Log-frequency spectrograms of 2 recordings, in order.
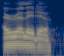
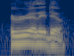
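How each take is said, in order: Both takes have the same delivery.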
